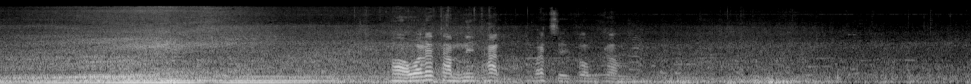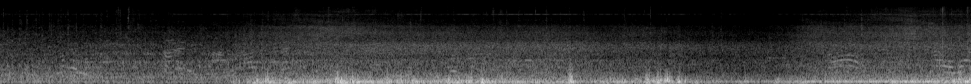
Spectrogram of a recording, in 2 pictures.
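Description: A vehicle engine hums and rumbles as vans drive past on a road nearby.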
